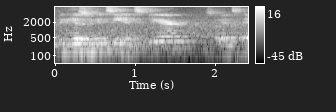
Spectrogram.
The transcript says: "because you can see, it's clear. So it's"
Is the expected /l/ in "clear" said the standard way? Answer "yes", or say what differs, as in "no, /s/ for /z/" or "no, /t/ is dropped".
no, /l/ is dropped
